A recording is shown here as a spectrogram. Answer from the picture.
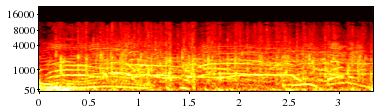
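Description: An audience bursts into steady, dense applause, with many voices cheering and whooping over the clapping throughout the few seconds, loud and sustained without a break.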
